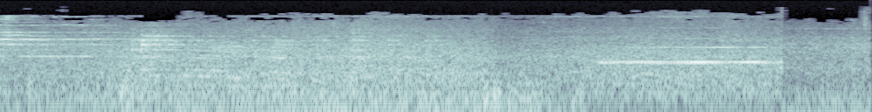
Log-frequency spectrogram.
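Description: Loud, steady city street traffic rumble, with a single steady high squeal about three seconds in that lasts under a second.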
